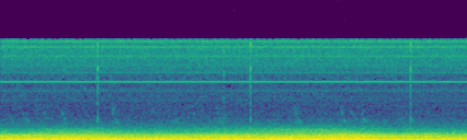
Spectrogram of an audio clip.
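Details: Steady outdoor rumble with a low hum and faint clicks; no animal voice is heard.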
